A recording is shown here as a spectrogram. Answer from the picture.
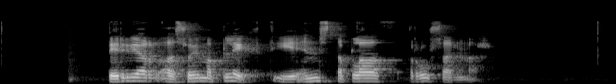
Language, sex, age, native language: Icelandic, male, 30-39, French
